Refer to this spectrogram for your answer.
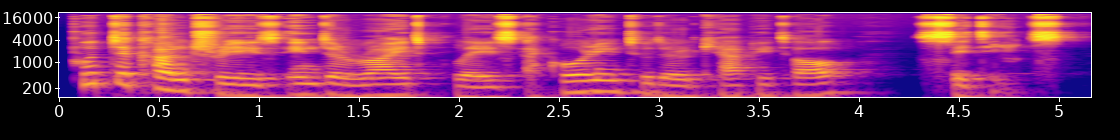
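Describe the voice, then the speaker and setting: A young man teaches an English lesson over a webcam, taking his time over every word. His pitch sits in a middle range, and he stops to explain simple vocabulary before reading the workbook dialogues aloud in a small room. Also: expressive, unhurried, low-quality recording. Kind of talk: recorded online lesson walking through a workbook.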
